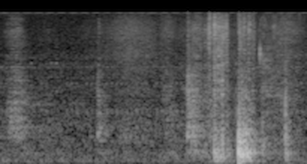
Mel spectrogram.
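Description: Mostly quiet, then a few brief rubbing and light knocking sounds about a second and a half in, from handling an old metal toggle-switch box.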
